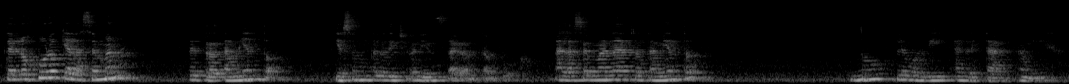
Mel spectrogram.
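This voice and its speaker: A woman guest telling a candid personal story in a frank, halting way with many fillers. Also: medium pitch, lively intonation, dark tone. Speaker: podcast guest. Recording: roomy, distant mic, faint noise.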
